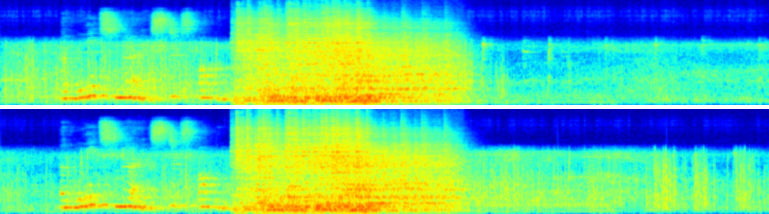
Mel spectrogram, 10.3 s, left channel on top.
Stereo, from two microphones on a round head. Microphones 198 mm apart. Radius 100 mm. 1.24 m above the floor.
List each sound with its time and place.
0.8 s a woman speaking: 15° right (ahead or behind), 1.2 m
3.1 s dishes clattering: 55° right (ahead or behind), 0.7 m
